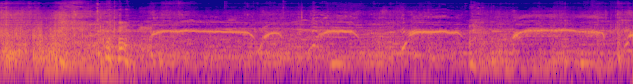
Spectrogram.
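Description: A woman, an actress in a film, screams over and over, four drawn-out, piercing wails in quick succession, loud against a busy, noisy background.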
